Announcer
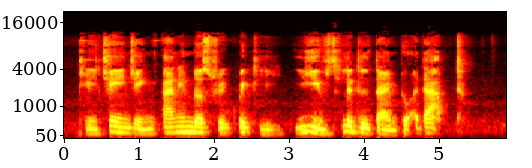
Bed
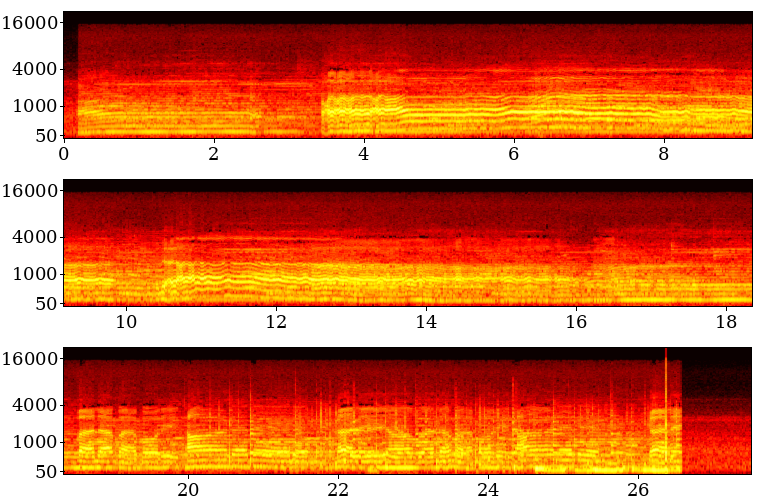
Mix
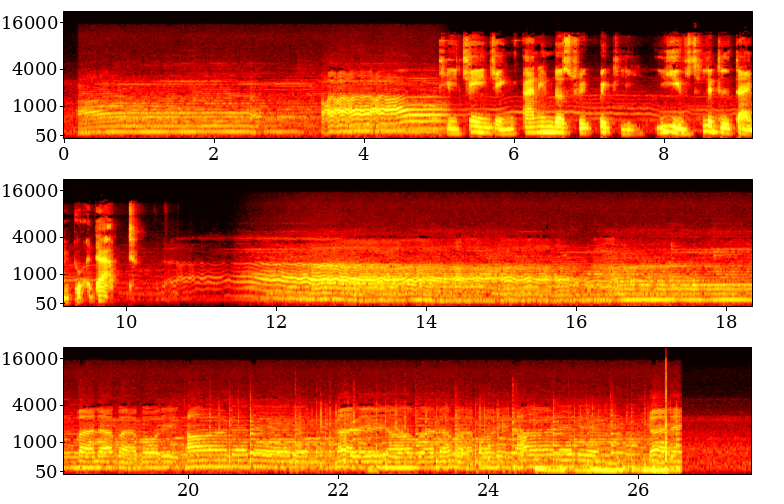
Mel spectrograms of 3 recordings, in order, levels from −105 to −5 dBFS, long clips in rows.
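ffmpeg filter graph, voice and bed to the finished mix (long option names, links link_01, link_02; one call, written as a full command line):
ffmpeg -i stem1.wav -i stem2.wav -filter_complex "[0:a]adelay=4800,volume=0dB[link_01];[1:a]volume=21.5dB,afade=type=out:start_time=4.94:duration=0.23:silence=0.0794328,afade=type=in:start_time=11.4:duration=1.12:silence=0.0707946[link_02];[link_01][link_02]amix=inputs=2:normalize=0" out.wav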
